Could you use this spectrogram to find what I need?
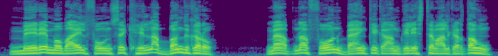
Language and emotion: Urdu, angry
